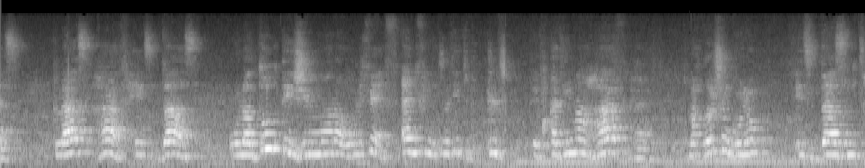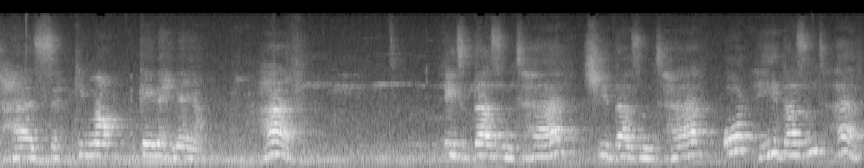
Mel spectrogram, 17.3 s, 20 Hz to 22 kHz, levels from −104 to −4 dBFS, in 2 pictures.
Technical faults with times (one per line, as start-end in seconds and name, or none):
5.03-5.06 broken MP3 bit reservoir
9.94-9.97 broken MP3 bit reservoir
12.89-12.92 broken MP3 bit reservoir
